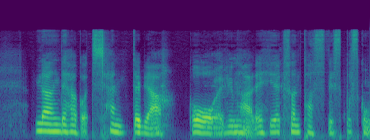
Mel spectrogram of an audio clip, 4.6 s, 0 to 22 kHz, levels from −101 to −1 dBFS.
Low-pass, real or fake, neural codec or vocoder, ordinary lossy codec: 9.9 kHz; fake; codec, 24 kHz, 0.9 kbps, WavTokenizer, medium music audio release; none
